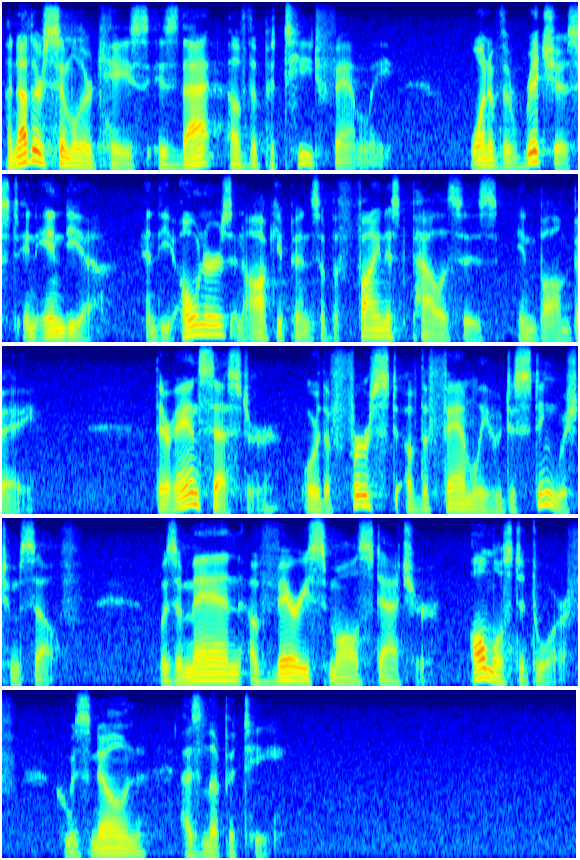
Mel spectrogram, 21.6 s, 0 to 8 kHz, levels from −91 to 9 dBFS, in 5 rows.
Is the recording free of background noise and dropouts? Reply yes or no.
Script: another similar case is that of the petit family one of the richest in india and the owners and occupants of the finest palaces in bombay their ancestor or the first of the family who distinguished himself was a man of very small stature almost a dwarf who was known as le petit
yes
